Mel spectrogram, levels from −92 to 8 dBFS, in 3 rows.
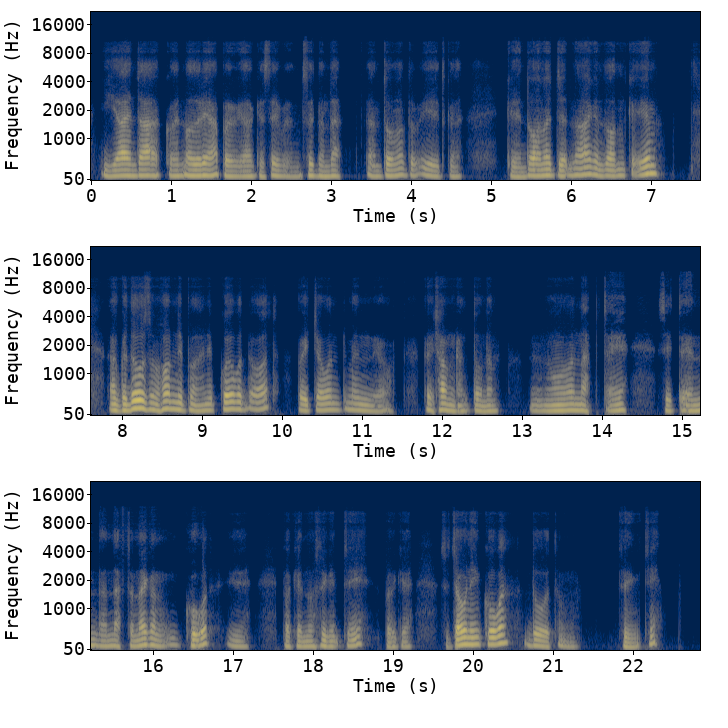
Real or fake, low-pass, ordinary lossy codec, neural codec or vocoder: fake; 10.8 kHz; Opus, 24 kbps; codec, 24 kHz, 0.5 kbps, DualCodec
